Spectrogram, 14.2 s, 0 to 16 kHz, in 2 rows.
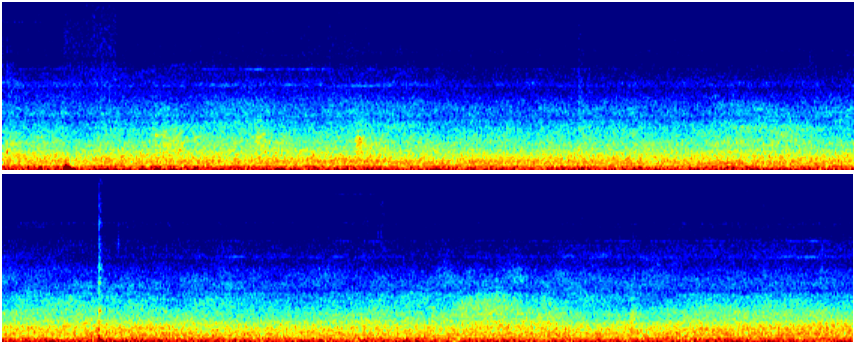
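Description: Distant Boeing 777 jet engines giving a steady rushing noise as the airliner powers up on the runway for takeoff, with a single thump about half a second in.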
